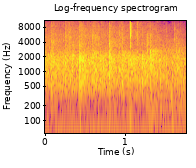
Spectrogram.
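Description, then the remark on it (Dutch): A crowd applauding the children together, a steady wash of many hands clapping at moderate volume, with a few sharper individual claps standing out, no speech. “Ja, zullen ze de kinderen zich wel een applaus geven?”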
